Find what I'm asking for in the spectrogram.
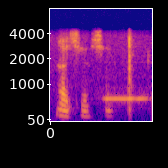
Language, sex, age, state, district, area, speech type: Kashmiri, female, 30-45, Jammu and Kashmir, Kulgam, rural, conversation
